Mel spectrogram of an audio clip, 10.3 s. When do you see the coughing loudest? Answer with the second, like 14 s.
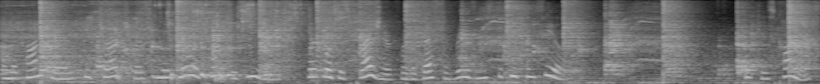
3 s.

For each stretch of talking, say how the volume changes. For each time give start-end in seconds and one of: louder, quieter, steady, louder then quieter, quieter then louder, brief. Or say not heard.
0.0-7.1 steady
9.3-10.2 brief.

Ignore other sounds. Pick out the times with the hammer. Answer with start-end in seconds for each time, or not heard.
0.0-10.2.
